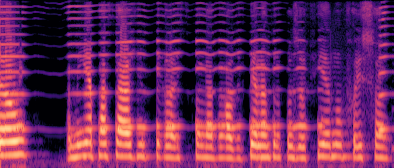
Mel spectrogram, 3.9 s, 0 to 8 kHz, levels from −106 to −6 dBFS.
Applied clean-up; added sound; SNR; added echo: neural mask model RNNoise.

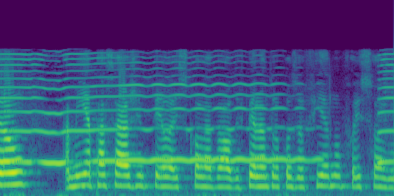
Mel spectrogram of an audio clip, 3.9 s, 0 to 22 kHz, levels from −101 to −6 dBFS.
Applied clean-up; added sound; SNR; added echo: none; Wind instrument, woodwind instrument; 5 dB; none.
